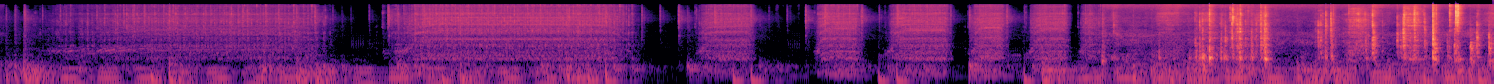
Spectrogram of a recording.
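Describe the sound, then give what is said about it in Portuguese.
A sewing machine stitches a seam across striped fabric at the width of one presser foot, its rapid mechanical whirring running in stop-start bursts: long runs at first, then many short spurts with pauses, then a steady, louder stretch. “E agora eu vou retirar os alfinetes e costurar com a largura de um pé de máquina de fora a fora aqui.”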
